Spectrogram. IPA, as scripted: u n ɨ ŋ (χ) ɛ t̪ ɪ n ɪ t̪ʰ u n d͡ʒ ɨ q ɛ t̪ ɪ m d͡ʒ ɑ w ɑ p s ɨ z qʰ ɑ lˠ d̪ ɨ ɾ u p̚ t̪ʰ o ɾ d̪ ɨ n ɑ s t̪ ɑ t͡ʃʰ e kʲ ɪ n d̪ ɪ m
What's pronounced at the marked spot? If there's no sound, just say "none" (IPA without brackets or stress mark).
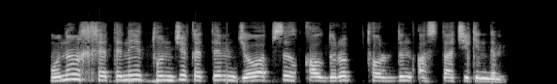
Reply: χ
